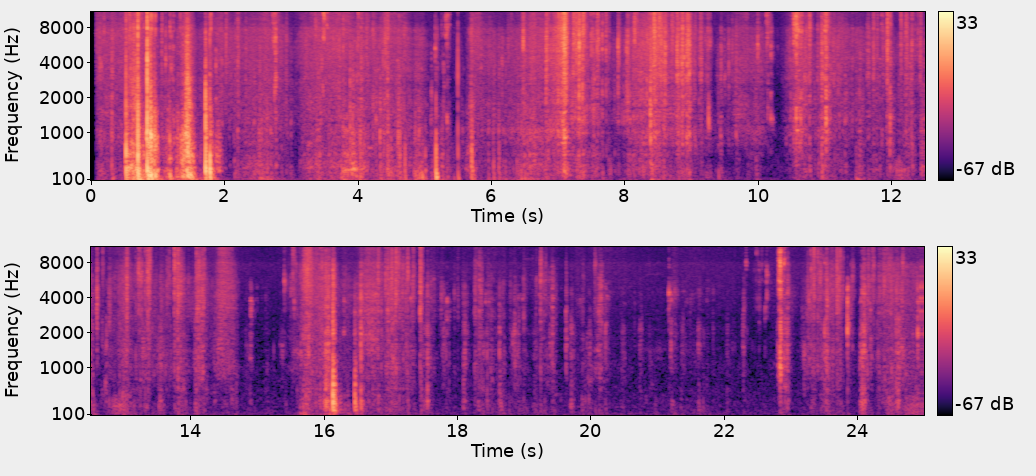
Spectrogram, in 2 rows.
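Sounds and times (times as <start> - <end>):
rustling clatter: 0.3 - 7.7
almonds being chewed: 2.7 - 8.2, 9.0 - 25.0.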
